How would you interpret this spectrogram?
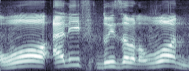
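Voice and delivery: ও as a heavy, dark, rounded voiced th; thick ও. Shown as a demonstration. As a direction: fill the mouth for ও and ওয়ান. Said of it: "আর এটা মোটা আওয়াজে".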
